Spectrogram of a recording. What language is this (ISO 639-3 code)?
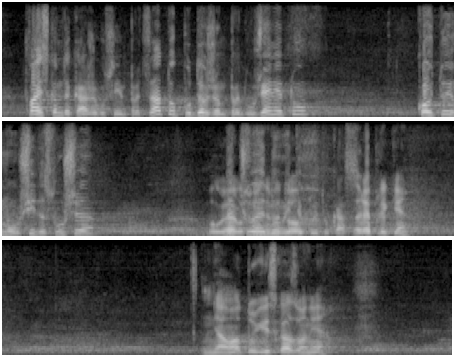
bul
